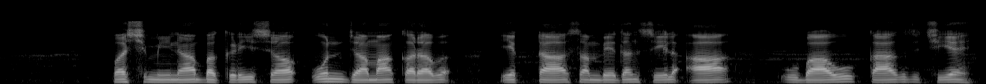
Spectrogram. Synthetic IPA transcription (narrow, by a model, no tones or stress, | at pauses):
pəʃminabəkɽisə̃ʊnd͡ʒamakəɾəb | eːk̚ʈasəmbeːd̪ʱənsila | ubaːukaːɡd͡ʒt͡ʃʰije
